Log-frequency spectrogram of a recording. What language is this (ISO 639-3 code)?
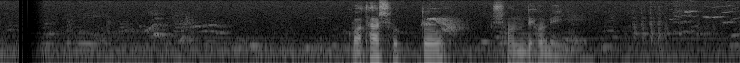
ben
